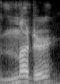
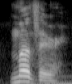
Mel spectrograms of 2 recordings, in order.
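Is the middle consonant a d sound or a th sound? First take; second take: d sound; th sound. First: The middle consonant is a d sound. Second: The middle consonant is a th sound. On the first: The speaker calls it wrong. "here you're pronouncing a D saying mudder" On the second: The speaker calls it right. "Instead of mudder, it's muth, mother"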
